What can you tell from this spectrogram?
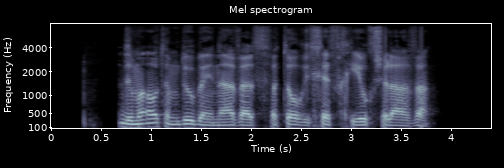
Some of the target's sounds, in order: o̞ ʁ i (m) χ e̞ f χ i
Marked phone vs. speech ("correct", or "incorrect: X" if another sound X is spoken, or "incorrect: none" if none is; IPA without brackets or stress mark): incorrect: none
